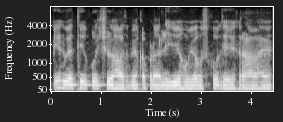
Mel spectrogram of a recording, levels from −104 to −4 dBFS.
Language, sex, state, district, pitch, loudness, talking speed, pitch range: Hindi, male, Punjab, Fazilka, 110 Hz, -14 LUFS, 160 wpm, 110-115 Hz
